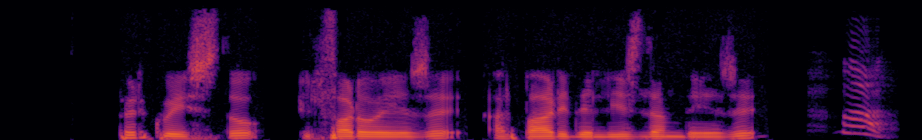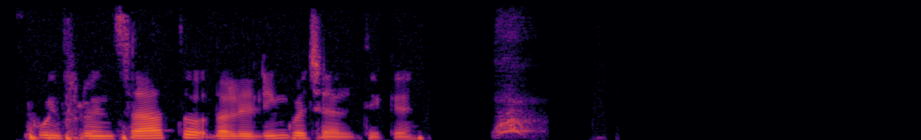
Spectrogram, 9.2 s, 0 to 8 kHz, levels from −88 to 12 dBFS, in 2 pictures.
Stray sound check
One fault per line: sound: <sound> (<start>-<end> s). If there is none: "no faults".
sound: laugh (4.0-4.5 s)
sound: bark (7.1-7.4 s)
